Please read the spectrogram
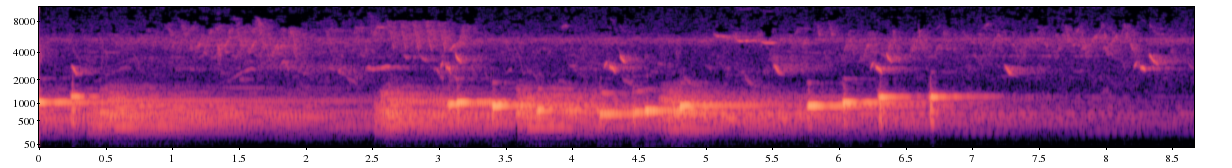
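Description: Gentle instrumental background music with a melodic line, with short bird chirps over it. It fades down near the end.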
